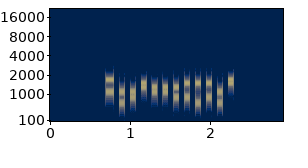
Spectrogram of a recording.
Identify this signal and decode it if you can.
Multi-frequency trunk signalling (R1, as on North American trunks), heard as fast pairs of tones, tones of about 70 ms. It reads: KP 2306658782 ST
